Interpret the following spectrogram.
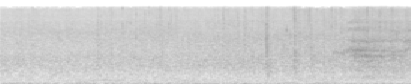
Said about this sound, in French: Et avec tout le focus de ton cœur et la pluie qui se met à tomber très fort autour de moi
